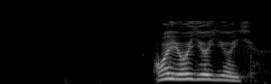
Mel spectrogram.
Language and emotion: Russian, neutral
